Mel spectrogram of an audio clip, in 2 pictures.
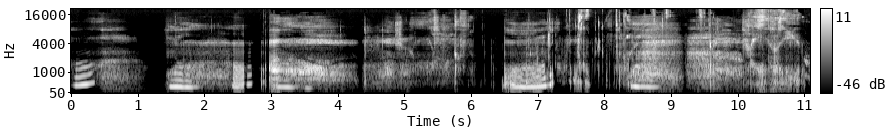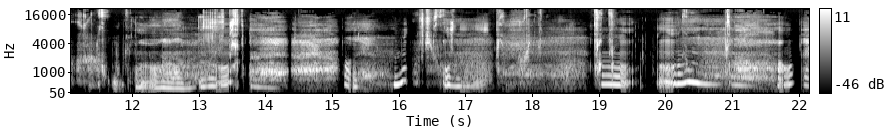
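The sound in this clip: Wet, deep tongue-kissing sounds in an intimate roleplay, with repeated smacks, slurps and clicks woven among breathy moans and sighs, continuing steadily with brief pauses throughout.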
